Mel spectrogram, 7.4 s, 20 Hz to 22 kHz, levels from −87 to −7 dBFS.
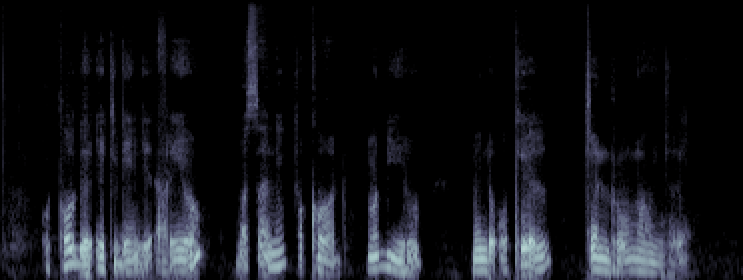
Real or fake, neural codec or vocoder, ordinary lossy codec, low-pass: fake; codec, 44.1 kHz, 2.6 kbps, DAC; none; none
